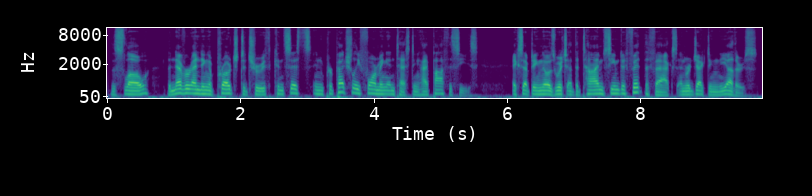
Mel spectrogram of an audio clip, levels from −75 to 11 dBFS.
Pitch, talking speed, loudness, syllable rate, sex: 115 Hz, 185 wpm, -19 LUFS, 5.4 syllables/s, male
